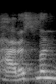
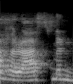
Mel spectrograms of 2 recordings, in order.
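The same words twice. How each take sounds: First: "हैरेसमेंट" with the weight on HAR; first-syllable stress. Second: "हरासमेंट" with the weight on RAAS; second-syllable stress. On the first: Teacher offering either choice, first syllable stressed in "हैरेसमेंट". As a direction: say "हैरेसमेंट" as HA-ris-ment. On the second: Teacher offering either choice, middle syllable stressed in "हरासमेंट". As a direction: say "हरासमेंट" as huh-RASS-ment. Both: Shown as a demonstration. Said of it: "दोनों ही correct है".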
